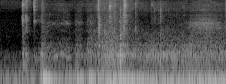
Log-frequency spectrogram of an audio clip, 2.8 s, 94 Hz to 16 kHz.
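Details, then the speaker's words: Volvo D13 semi-truck engine at about 1.67 million miles, after a top-end cam repair for a loud knock: catches after a brief crank and settles into a soft, even low rumble with no knocking; clean start. "yeah so my engine is starting smooth and and soft you know i mean no extra nothing"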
